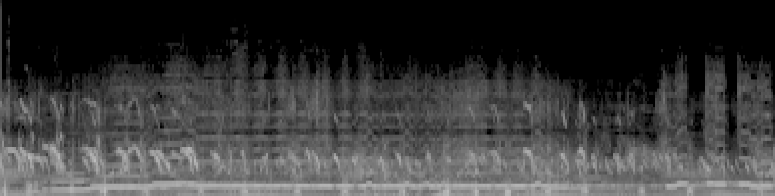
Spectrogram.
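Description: Hens clucking steadily and close by on a farm, several birds overlapping in repeated rhythmic clucks and calls with no talking.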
